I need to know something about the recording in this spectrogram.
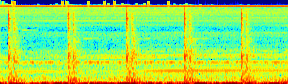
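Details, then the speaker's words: New diesel heater in a garage at first start-up, warming up to temperature: low steady fan drone with even fuel-pump ticks about twice a second; normal running. "And uh it takes it a minute or two to get up to temperature, but once it gets up to temperature, boy does it belt some heat out of that vent."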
